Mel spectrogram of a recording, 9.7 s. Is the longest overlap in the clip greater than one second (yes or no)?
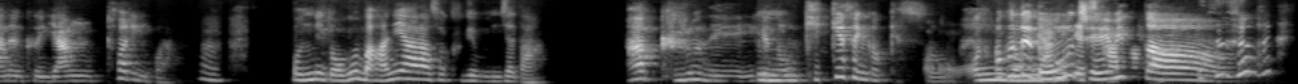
yes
